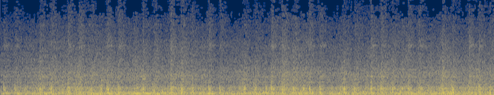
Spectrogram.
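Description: Passenger train coaches running past at speed: a steady rolling roar with a rapid clatter of wheels over the rail joints.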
